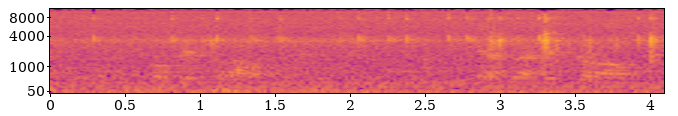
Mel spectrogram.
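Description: A few sharp clicks of a computer mouse, clustered about three seconds in, over a steady low hum and faint voices.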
